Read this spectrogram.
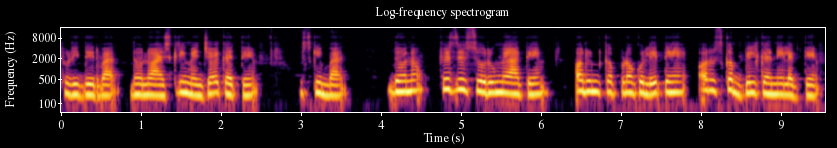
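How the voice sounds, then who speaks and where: A woman's voice: mid-range voice, fairly even intonation, moderate pace, darkish tone. A woman narrates a fan story in an everyday voice, retelling events plainly. She often backs up and corrects herself partway through a sentence.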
